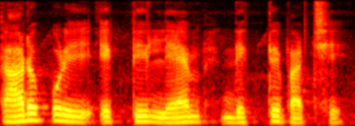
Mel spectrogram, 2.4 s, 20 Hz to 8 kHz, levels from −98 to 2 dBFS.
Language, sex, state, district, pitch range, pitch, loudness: Bengali, male, West Bengal, Cooch Behar, 120-135 Hz, 125 Hz, -22 LUFS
